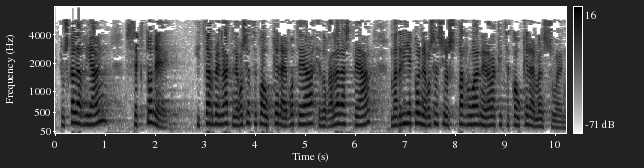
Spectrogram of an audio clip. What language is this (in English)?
Basque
